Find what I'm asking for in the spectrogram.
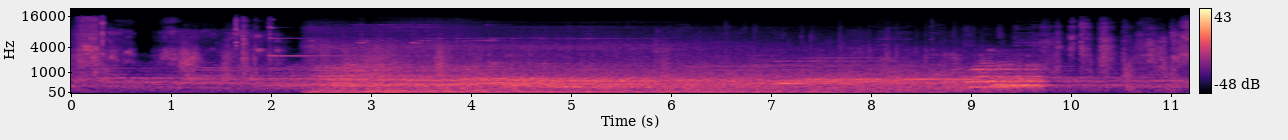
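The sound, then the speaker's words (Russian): Railway station hall with trains standing in the depot and many people walking through it: a steady rumble of rail noise and a murmur of voices, swelling slightly before easing off near the end. “Железнодорожный вокзал. В депо стоят поезда. Множество людей ходят по залу.”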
